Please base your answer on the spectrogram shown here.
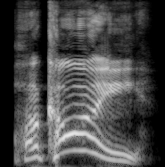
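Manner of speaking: character voice with "okay" stretched out. Showing how a loud voice-acted line is tricky: loud Toppo voice. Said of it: "when you say something loud and you try to voice act".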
